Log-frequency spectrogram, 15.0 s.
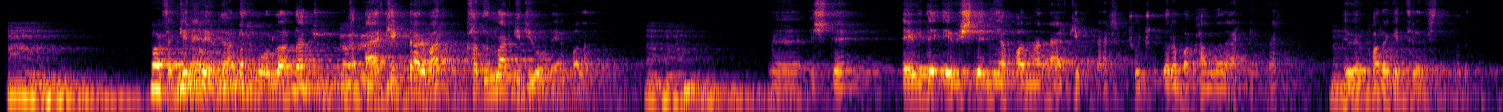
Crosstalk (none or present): present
